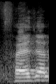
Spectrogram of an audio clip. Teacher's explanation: नीचे का होठ ऊपर के दांत को टच करेगा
